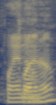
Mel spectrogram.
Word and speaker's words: Plano: Is that how you pronounce it? Plano, yeah.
